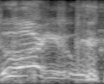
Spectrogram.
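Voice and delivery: put-on high, loud, quavering old man. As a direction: whine it like a confused grandpa. Mock grandpa bit.

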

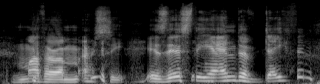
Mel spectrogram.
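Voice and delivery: hammed-up tough-guy voice; mock gangster lament. Host mocks Dathan's fate in a hammed-up gangster voice. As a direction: ham up a dying mobster's lament. Quoting a classic gangster line.

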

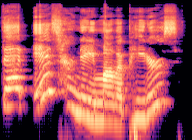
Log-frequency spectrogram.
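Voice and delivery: put-on high, loud excited girl; a little girl bursting to tell; excited yell. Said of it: "Penelope yelled excitedly".

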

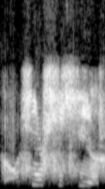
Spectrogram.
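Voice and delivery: high-pitched, lilting Scottish welcome; Scottish greeting. Retold or imitated. Imitating a relative's fond greeting, high Scottish lilt. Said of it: "It's so Scottish".

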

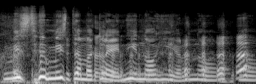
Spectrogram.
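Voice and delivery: high, loud mock maid accent; slow, hammed-up foreign housekeeper accent; Consuelo. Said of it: "That was a great impression".

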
